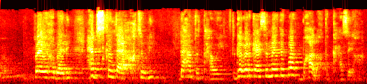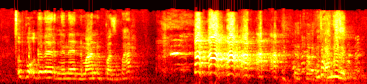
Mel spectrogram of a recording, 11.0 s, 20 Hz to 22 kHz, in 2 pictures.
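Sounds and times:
woman laughing mockingly: 7.9s - 11.0s.

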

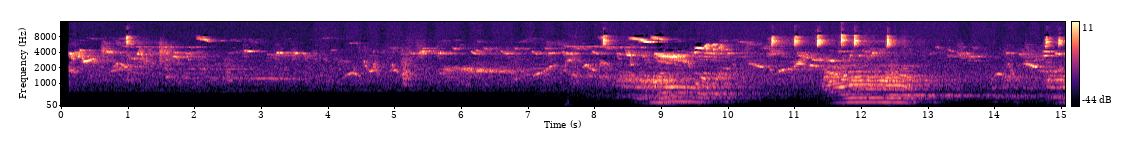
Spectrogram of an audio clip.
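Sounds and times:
songbirds chirping and trilling: 0.2s - 15.0s.

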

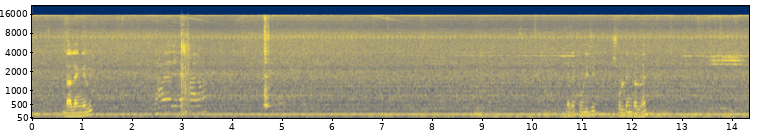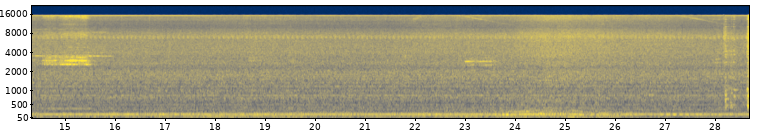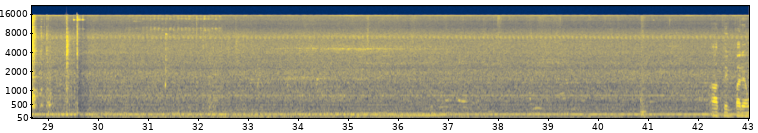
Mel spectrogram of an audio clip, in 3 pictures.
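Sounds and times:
low mechanical hum: 0.0s - 43.0s.

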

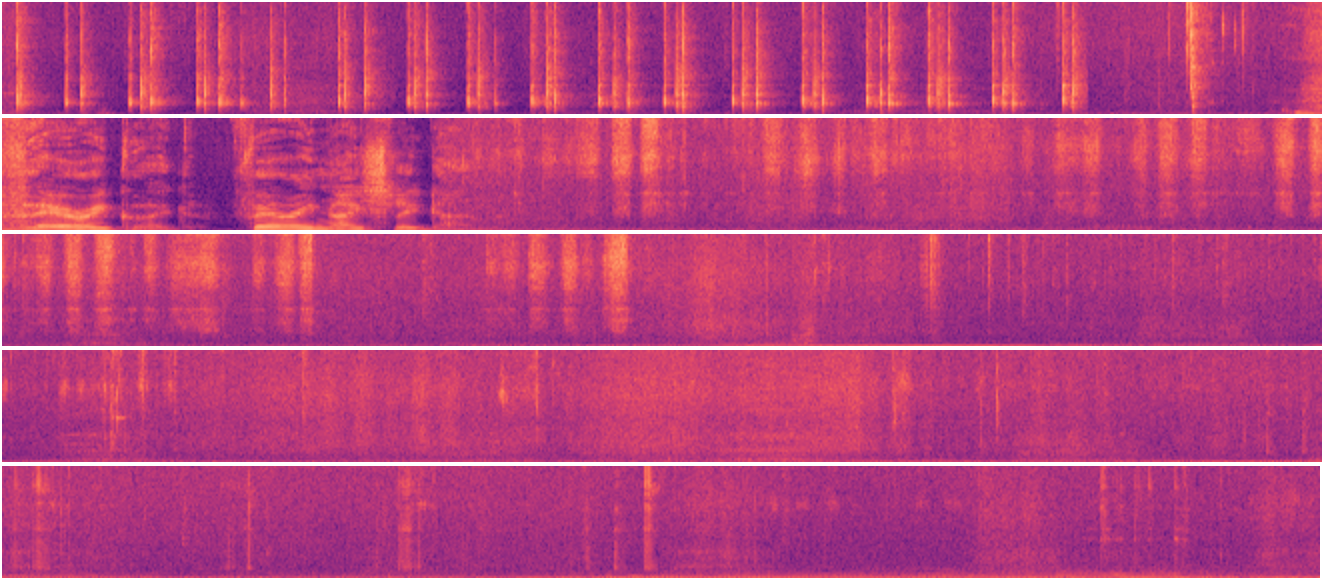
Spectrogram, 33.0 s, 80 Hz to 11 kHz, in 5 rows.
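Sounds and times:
brush bristles scratching: 8.9s - 18.5s, 20.0s - 27.0s.

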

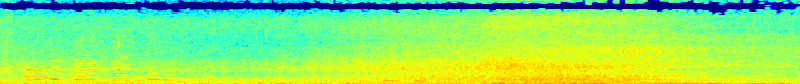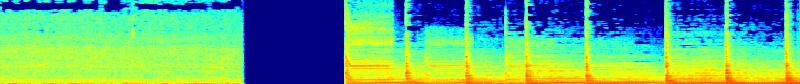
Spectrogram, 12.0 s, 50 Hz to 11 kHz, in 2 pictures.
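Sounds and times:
ocean surf on beach: 0.0s - 7.8s.

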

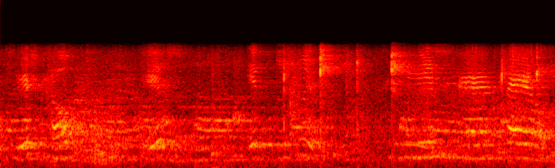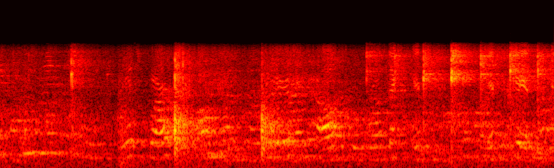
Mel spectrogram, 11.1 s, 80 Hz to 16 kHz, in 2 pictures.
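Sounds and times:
young children speaking: 0.0s - 11.0s.

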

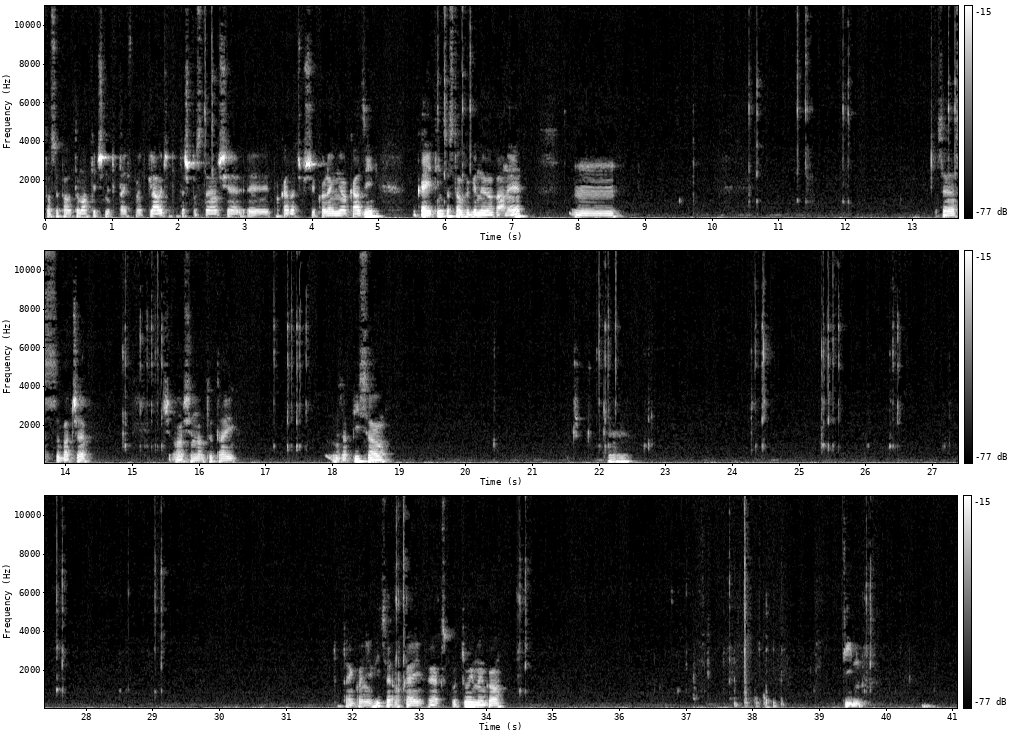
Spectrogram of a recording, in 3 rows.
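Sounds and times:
computer mouse clicks: 2.3s - 2.7s, 5.8s - 6.6s, 10.5s - 12.2s, 13.3s - 13.8s, 14.8s - 15.6s, 17.1s - 17.8s, 21.6s - 22.9s, 24.3s - 24.7s, 25.3s - 26.7s, 27.5s - 27.8s, 28.5s - 29.3s, 32.6s - 32.9s, 34.4s - 34.8s, 39.6s - 40.0s.

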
